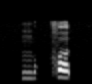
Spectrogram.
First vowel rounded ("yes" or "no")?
yes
